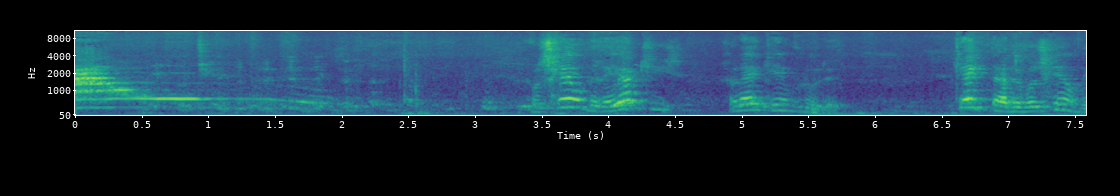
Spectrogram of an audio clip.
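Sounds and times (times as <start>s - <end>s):
voice imitating a cat yowl: 0.0s - 1.8s
laughter: 0.8s - 3.9s
speech: 3.5s - 5.9s, 6.6s - 7.5s.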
